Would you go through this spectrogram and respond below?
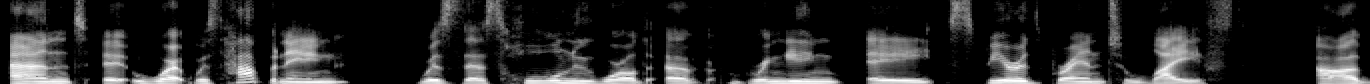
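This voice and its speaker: Smooth, articulate American-accented woman, native Hungarian. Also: deep voice, fairly bright tone, no room sound, studio quality. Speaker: interview guest, marketing executive. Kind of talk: conversational interview storytelling.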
